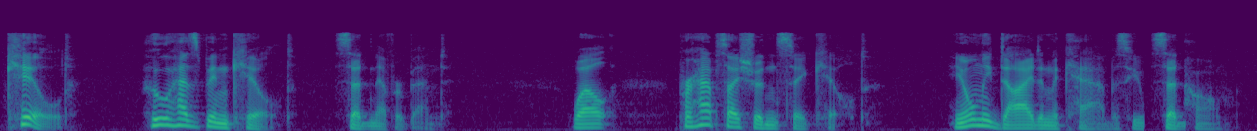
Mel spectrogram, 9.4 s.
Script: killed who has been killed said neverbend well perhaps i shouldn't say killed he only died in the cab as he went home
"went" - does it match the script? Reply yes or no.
no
